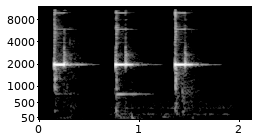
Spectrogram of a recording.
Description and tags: Microwave oven beeps
Simple beeps from microwave oven.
